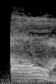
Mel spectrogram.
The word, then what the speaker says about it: ओम: आओम है। ओम को एक्चुअली में कैसे प्रोनाउंस करना है, ये सुनकर अगर आपको ये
